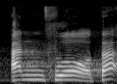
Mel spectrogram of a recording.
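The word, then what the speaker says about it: مَاءً فُرَاتًا: Perhatikan anfurata menjadi anf. Anfu namanya ikhfa ya. Namanya ikhfa. Ikhfa itu artinya samar-samar. Oke. Samar-samar. Jadi dia tidak jelas mau ke an, mau ke fa, mau anfurata atau afurata, tapi anfurata.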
